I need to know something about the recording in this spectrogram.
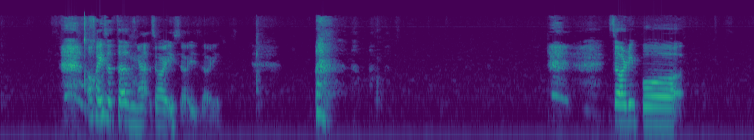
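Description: A young woman laughs heartily.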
